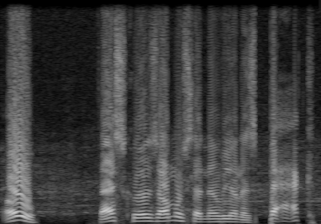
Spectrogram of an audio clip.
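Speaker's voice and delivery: live wrestling call; play-by-play. Acted. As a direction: call the action like an announcer. Announcer calls the match.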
